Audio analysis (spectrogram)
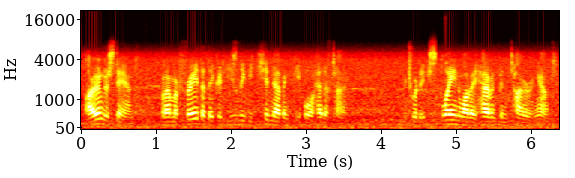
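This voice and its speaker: A man voices a protective ally hiding out somewhere safe. He speaks calmly and reasons with care, and the sound is muffled and lo-fi with background hiss. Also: mid-range voice, quick pace, natural voice. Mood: reasoning. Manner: calm, reasoning, concerned. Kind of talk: audio drama acting. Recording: dull, noisy, lo-fi recording.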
